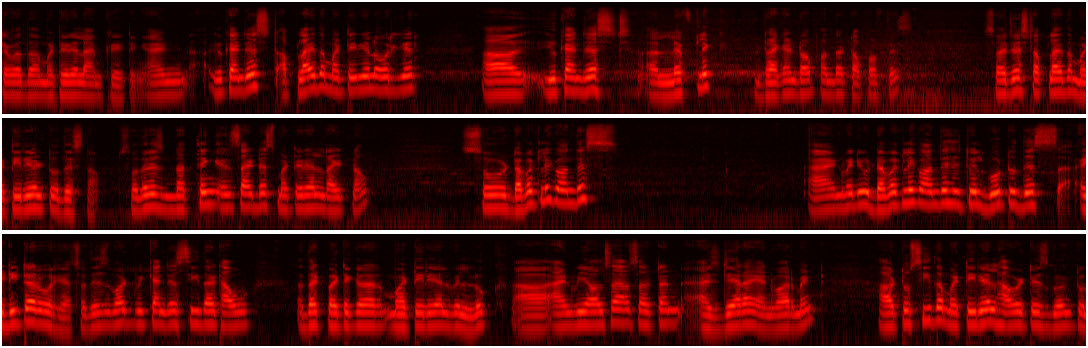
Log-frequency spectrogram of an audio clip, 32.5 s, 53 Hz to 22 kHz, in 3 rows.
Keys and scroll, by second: 0.0 Return.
